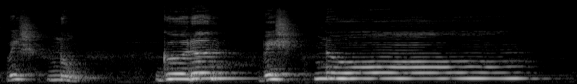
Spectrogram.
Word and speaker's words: Vishnu: here repeat three times when you're pronouncing the na your tongue has to touch the upper portion of your mouth no it's not Vish no it's Vishnu Guru wish no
